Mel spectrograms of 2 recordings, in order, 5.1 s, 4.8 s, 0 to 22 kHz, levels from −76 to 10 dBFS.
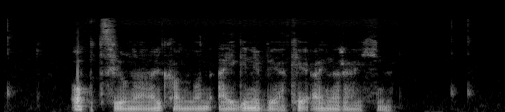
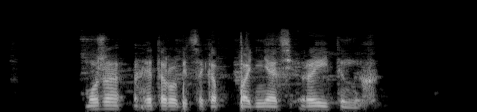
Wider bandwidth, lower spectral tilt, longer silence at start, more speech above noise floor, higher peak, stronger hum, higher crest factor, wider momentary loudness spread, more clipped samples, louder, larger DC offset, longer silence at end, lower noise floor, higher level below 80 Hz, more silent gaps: first, 11.5 kHz vs 7.6 kHz; about the same, -7 dB/octave vs -6 dB/octave; second, 0.05 s vs 0.8 s; second, 39 dB vs over 72 dB; about the same, 0 dBFS vs -2 dBFS; neither; about the same, 22 dB vs 18 dB; about the same, 9 LU vs 9 LU; neither; second, -22 LUFS vs -19 LUFS; neither; second, 0.35 s vs 1 s; second, -60 dBFS vs under -90 dBFS; first, -34 dBFS vs -64 dBFS; neither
